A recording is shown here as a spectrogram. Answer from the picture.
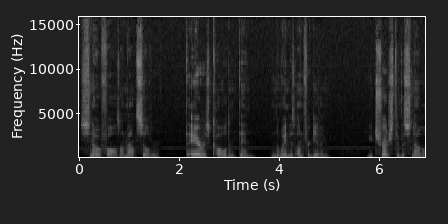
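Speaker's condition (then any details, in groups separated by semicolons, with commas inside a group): No condition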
